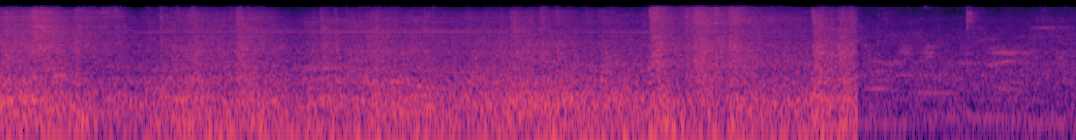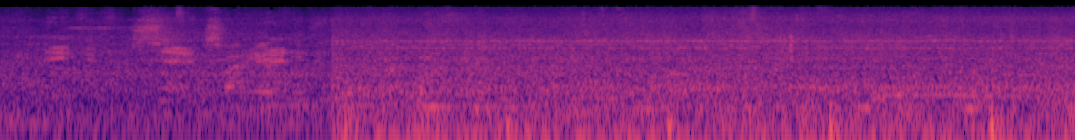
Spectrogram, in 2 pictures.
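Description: Loud, steady rumble of a subway train running over a bridge, cut off abruptly about four seconds in. Then comes a quieter stretch of street noise, and from about seven seconds the busier background hum of a crowded store.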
